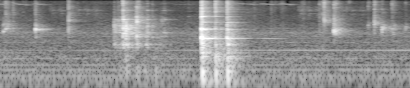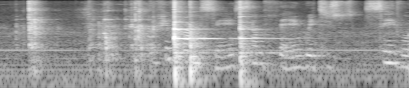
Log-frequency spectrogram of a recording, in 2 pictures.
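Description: Eggs knocked against the rim of a glass mixing bowl to crack them, several separate knocks, each making the bowl ring briefly; the two loudest come about two and a half and seven seconds in.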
